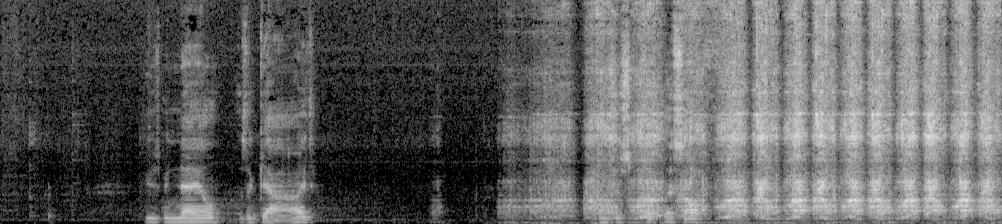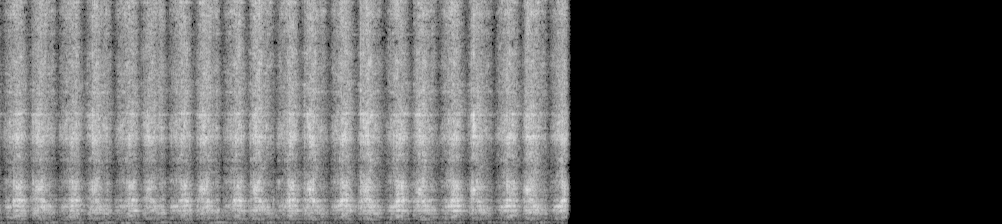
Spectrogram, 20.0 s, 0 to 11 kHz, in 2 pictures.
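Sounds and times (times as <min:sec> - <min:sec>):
hand saw cutting metal: 0:05.0 - 0:15.8.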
